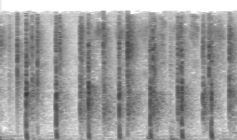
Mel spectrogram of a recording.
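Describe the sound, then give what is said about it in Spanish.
Sharp hand claps in a steady rhythmic beat, several crisp slaps evenly spaced with lighter taps between them, clear and dry with no talking. “Que se escuchen los aplausos.”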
